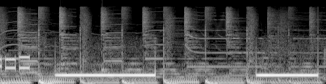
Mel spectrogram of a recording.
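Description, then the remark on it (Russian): A phone's ringback tone, from a live on-air call to a singer on Russkoye Radio, plays two steady, mid-pitched beeps, each about a second long with a pause between them, over loud rhythmic music with a pounding beat. “Давайте ей позвоним прямо сейчас.”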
